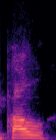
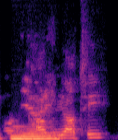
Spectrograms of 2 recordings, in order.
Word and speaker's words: Palmiotti: You've got Jimmy Powell. I can never say it right. Jimmy Palmiotti. Yeah.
